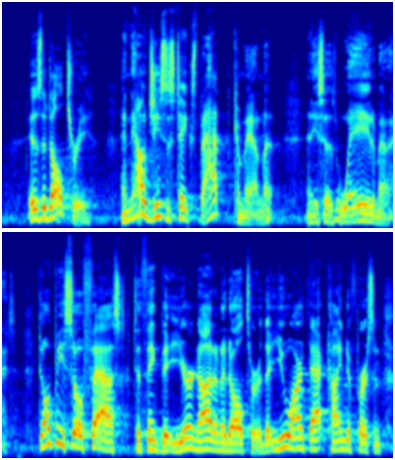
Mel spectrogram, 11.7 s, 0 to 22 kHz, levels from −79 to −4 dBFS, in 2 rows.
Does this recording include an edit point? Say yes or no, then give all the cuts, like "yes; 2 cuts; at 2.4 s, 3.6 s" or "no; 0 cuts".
yes; 1 cut; at 7.8 s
